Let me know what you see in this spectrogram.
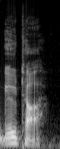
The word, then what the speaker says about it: Goethe: This is from Goethe. That's how you say it, but it's spelled G-O-E-T-H-E.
